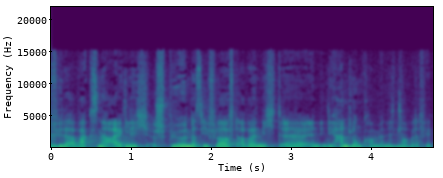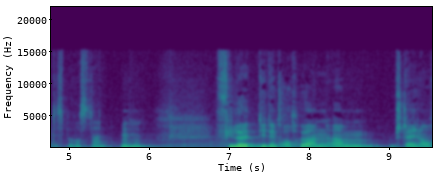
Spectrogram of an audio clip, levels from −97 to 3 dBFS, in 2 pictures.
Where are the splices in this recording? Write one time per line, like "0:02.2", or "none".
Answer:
0:01.9
0:03.4
0:07.6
